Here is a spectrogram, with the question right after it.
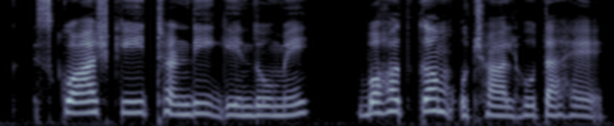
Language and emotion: Urdu, neutral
